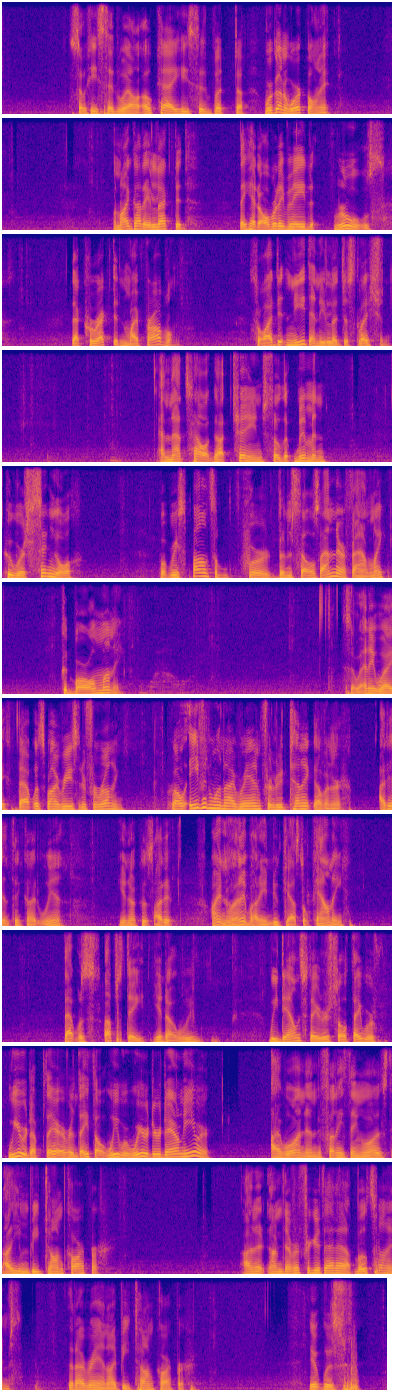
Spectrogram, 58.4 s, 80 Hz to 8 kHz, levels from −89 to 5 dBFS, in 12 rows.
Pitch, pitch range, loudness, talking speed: 150 Hz, 135-175 Hz, -17 LUFS, 145 wpm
